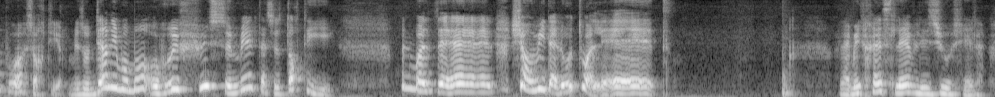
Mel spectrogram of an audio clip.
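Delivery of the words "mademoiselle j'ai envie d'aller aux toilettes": put-on whiny child. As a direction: beg the teacher to go to the toilet. Rufus demande à la maîtresse. (petite voix d'enfant qui supplie, lente)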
